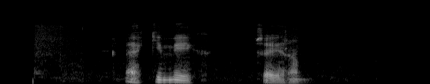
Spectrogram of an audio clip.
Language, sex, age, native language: Icelandic, male, 50-59, Icelandic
